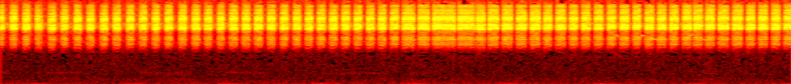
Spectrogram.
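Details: Dalmatian crickets, Croatia, keep up a dense, shrill pulsing trill, rapid chirps running together and briefly swelling louder near the middle, over a faint low hum.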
